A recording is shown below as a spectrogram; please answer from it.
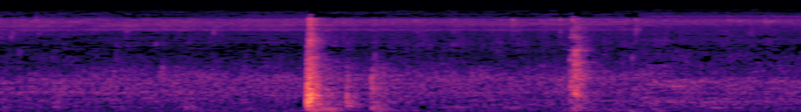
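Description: Two sharp knocks of metal cookware being handled, about a second and a half apart, the first louder, over a faint steady hiss.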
